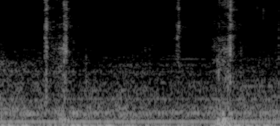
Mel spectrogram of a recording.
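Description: A peeler scrapes a fresh carrot in a few short, crisp strokes spaced apart, soft and close with a low steady hum underneath.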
